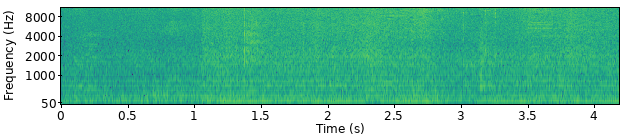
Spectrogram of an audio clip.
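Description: Steady background din of an open-fronted street restaurant with a low hum, and a couple of light clicks of a metal spoon and fork against a plate as food is eaten.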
